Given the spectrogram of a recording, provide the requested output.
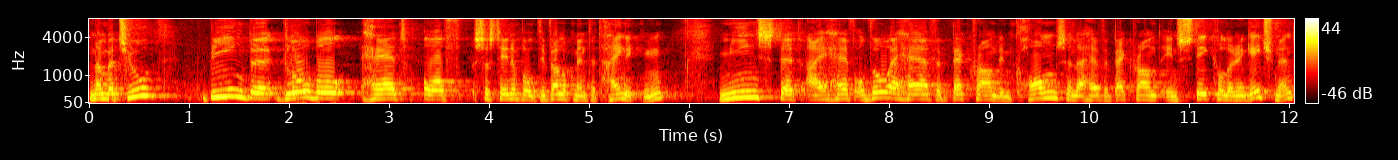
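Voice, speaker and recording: A man with a non-native accent talks at a moderate pace, his pitch fairly high and his intonation lively. Noticeable background noise and audible room echo are present. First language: not English. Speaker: corporate sustainability executive. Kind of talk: conference talk.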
